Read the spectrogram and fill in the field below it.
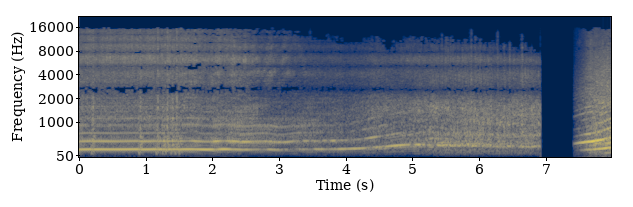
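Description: A race car engine roars loudly and accelerates away.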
